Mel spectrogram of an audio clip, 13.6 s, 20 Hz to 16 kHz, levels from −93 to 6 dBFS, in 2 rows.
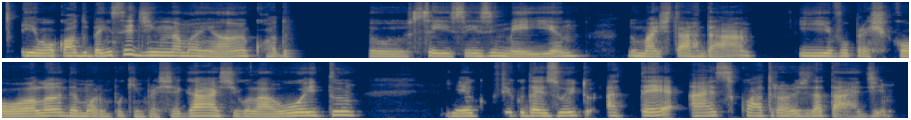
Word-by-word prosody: eu 195 Hz, -3 st, +3 dB
acordo 190 Hz, +2 st, +2 dB
bem 185 Hz, +3 st, +2 dB
cedinho 220 Hz, -3 st, +2 dB
na 205 Hz, -1 st, +2 dB
manhã, 170 Hz, -3 st, 0 dB
acordo 170 Hz, -1 st, -8 dB, 0.9 s
6h, 175 Hz, -2 st, 0 dB
6h30 170 Hz, -3 st, 0 dB, 0.5 s
no -, -, -3 dB
mais 165 Hz, -1 st, +1 dB
tardar, 165 Hz, +4 st, -1 dB, 0.4 s
e 185 Hz, -1 st, +1 dB
vou 180 Hz, +1 st, -4 dB
para 170 Hz, 0 st, -5 dB
a -, -, -4 dB
escola, 170 Hz, +5 st, +3 dB
demoro 175 Hz, -3 st, 0 dB
um -, -, -9 dB
pouquinho 160 Hz, 0 st, -8 dB
para 155 Hz, -1 st, -8 dB
chegar, 185 Hz, +5 st, +3 dB
chego 175 Hz, -2 st, -3 dB
lá 155 Hz, -2 st, +2 dB
8, 210 Hz, +6 st, +2 dB, 0.6 s
e 180 Hz, 0 st, -3 dB
aí 180 Hz, -, +5 dB
eu -, -, -1 dB, 0.2 s
fico 205 Hz, -1 st, -3 dB
das 190 Hz, -1 st, +3 dB
8 210 Hz, +1 st, 0 dB
até 210 Hz, +2 st, +1 dB
às 210 Hz, +2 st, +1 dB
16h. 185 Hz, -5 st, -2 dB
185 Hz, 150 wpm, -23 LUFS, 165-200 Hz, 0.9 s, aí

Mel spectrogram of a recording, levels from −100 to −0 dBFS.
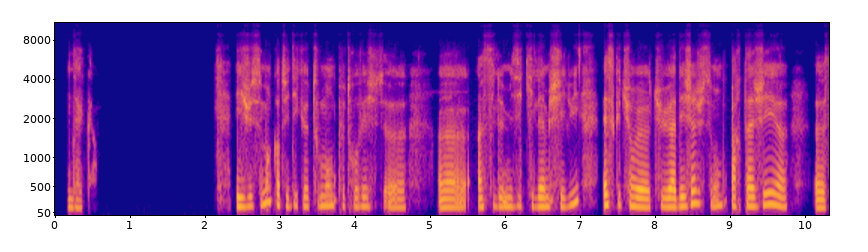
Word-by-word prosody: D'accord. 140 Hz, -1 st, -7 dB, 1.9 s
Et 155 Hz, -, +6 dB
justement 165 Hz, +9 st, +1 dB
quand 190 Hz, -, +1 dB
tu 160 Hz, -3 st, -4 dB
dis 170 Hz, -, -6 dB
que 160 Hz, -, -2 dB
tout 160 Hz, +2 st, -7 dB
le 170 Hz, -, -1 dB
monde 175 Hz, +1 st, -1 dB
peut 170 Hz, -, -9 dB
trouver, 160 Hz, 0 st, -4 dB
ce 155 Hz, -, -8 dB, 0.7 s
heu, 145 Hz, +1 st, +2 dB, 0.2 s
un 150 Hz, -, +4 dB
style 160 Hz, +1 st, -9 dB
de 155 Hz, -, -1 dB
musique 160 Hz, +2 st, -3 dB
qu'il 165 Hz, -3 st, -5 dB
aime 155 Hz, 0 st, +4 dB
chez 150 Hz, +1 st, +1 dB
lui, 195 Hz, +10 st, -1 dB, 0.3 s
est-ce 180 Hz, +2 st, +6 dB
que -, -, -3 dB
tu, 170 Hz, -, -1 dB
heu, 150 Hz, -2 st, +6 dB
tu 155 Hz, -1 st, +1 dB
as 150 Hz, -, +7 dB
déjà 165 Hz, +7 st, +3 dB
justement 210 Hz, -4 st, -3 dB
p 180 Hz, -, -11 dB
partagé, 165 Hz, +3 st, +2 dB
heu, 155 Hz, -3 st, +1 dB, 0.4 s
heu, 140 Hz, 0 st, +4 dB
c -, -, -11 dB
160 Hz, 205 wpm, -23 LUFS, 155-175 Hz, 1.9 s, as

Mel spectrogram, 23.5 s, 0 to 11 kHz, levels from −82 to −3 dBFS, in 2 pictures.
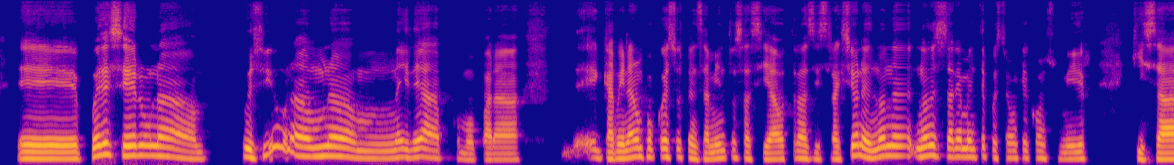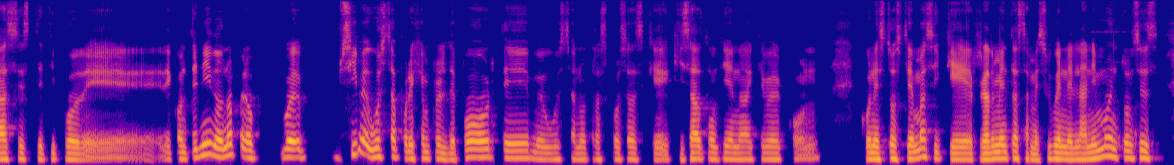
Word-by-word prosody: eh, 135 Hz, 0 st, +5 dB
puede 200 Hz, +5 st, +6 dB
ser 200 Hz, -1 st, +4 dB
una, 180 Hz, -8 st, +2 dB, 0.4 s
pues 165 Hz, -6 st, +3 dB
sí, 195 Hz, -, -4 dB
una 295 Hz, -, +2 dB
una 185 Hz, 0 st, +4 dB
una 145 Hz, 0 st, -1 dB
idea, 160 Hz, -2 st, 0 dB
como 120 Hz, -4 st, -7 dB
para, 120 Hz, 0 st, -2 dB, 0.5 s
eh, -, -, -7 dB
encaminar 145 Hz, +1 st, +2 dB
un 175 Hz, -, 0 dB
poco 170 Hz, 0 st, -2 dB
estos 165 Hz, 0 st, -2 dB
pensamientos, 145 Hz, +2 st, -2 dB
hacia 125 Hz, -1 st, -1 dB
otras 135 Hz, +1 st, -1 dB
distracciones. 130 Hz, +7 st, 0 dB
No 175 Hz, +4 st, +3 dB
ne 195 Hz, 0 st, +2 dB
no 180 Hz, +3 st, +4 dB
necesariamente, 175 Hz, -2 st, 0 dB
pues, 155 Hz, -4 st, -7 dB
tengo 145 Hz, 0 st, -4 dB
que 150 Hz, -, -7 dB
consumir, 135 Hz, -2 st, -4 dB, 0.5 s
quizás, 125 Hz, 0 st, +2 dB
este 125 Hz, 0 st, -6 dB
tipo 125 Hz, -1 st, -1 dB
de -, -, -6 dB
de 130 Hz, -, -7 dB
contenido, 165 Hz, -, +2 dB
¿no? 205 Hz, +4 st, +3 dB
Pero, 155 Hz, -5 st, 0 dB, 0.2 s
pues, 165 Hz, 0 st, +3 dB, 0.4 s
sí 215 Hz, +10 st, -5 dB
me -, -, +2 dB
gusta, 175 Hz, +2 st, 0 dB
por 145 Hz, -5 st, -3 dB
ejemplo, 135 Hz, 0 st, -3 dB
el 125 Hz, -, -2 dB
deporte, 150 Hz, +2 st, 0 dB
me 135 Hz, -2 st, -4 dB
gustan, 125 Hz, 0 st, -7 dB
otras 120 Hz, 0 st, -7 dB
cosas 125 Hz, 0 st, -5 dB
que 120 Hz, -, -6 dB
quizás, 130 Hz, +2 st, -1 dB
no 130 Hz, -1 st, -2 dB
tiene 125 Hz, 0 st, -3 dB
nada 125 Hz, 0 st, -3 dB
que 125 Hz, -, -16 dB
ver, 125 Hz, 0 st, -3 dB
con 65 Hz, -, -10 dB, 0.4 s
con 130 Hz, 0 st, +1 dB
estos 125 Hz, +1 st, 0 dB
temas, 155 Hz, +6 st, +1 dB
y 135 Hz, -, -3 dB
que 120 Hz, -2 st, 0 dB
realmente 135 Hz, +3 st, +3 dB
hasta 130 Hz, -1 st, -6 dB
me 115 Hz, -, -1 dB
suben 130 Hz, +2 st, +1 dB
el 120 Hz, +1 st, +1 dB
ánimo. 140 Hz, +9 st, +2 dB
Entonces, 145 Hz, -3 st, -1 dB
140 Hz, 175 wpm, -22 LUFS, 125-165 Hz, 0.5 s, puede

